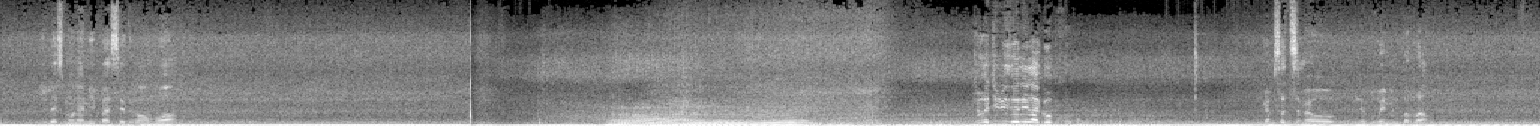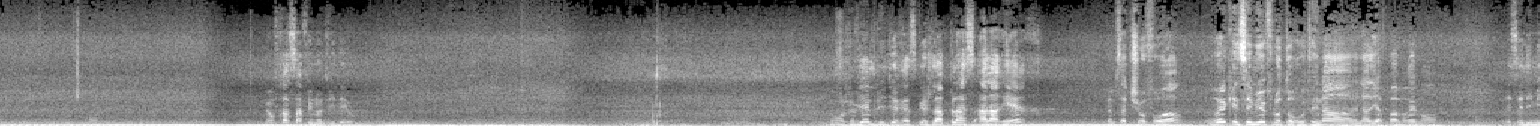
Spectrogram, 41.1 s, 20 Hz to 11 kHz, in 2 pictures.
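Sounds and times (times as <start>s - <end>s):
car engine droning and accelerating: 0.0s - 41.0s.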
